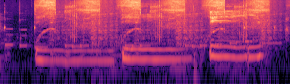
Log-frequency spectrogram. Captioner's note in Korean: 기계 작동중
